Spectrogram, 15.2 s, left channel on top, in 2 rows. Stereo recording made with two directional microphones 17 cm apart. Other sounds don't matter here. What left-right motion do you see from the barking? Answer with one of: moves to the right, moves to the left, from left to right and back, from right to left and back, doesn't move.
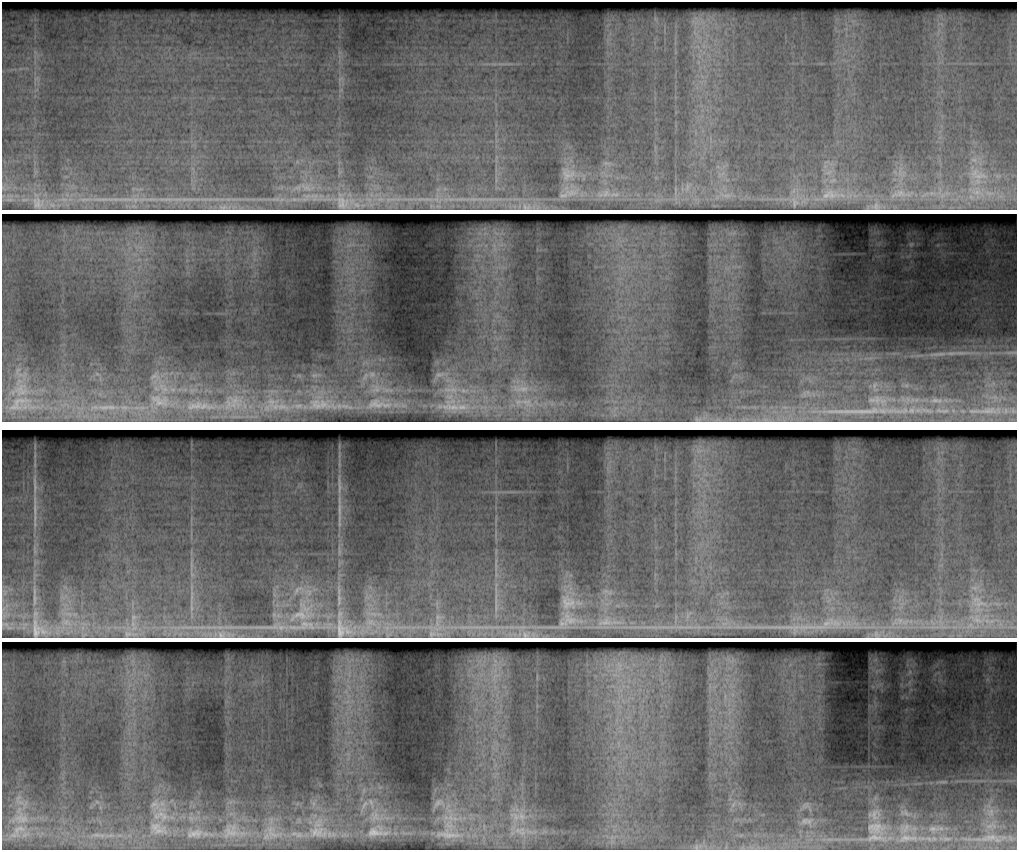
from right to left and back.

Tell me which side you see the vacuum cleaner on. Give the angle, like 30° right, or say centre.
40° left.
